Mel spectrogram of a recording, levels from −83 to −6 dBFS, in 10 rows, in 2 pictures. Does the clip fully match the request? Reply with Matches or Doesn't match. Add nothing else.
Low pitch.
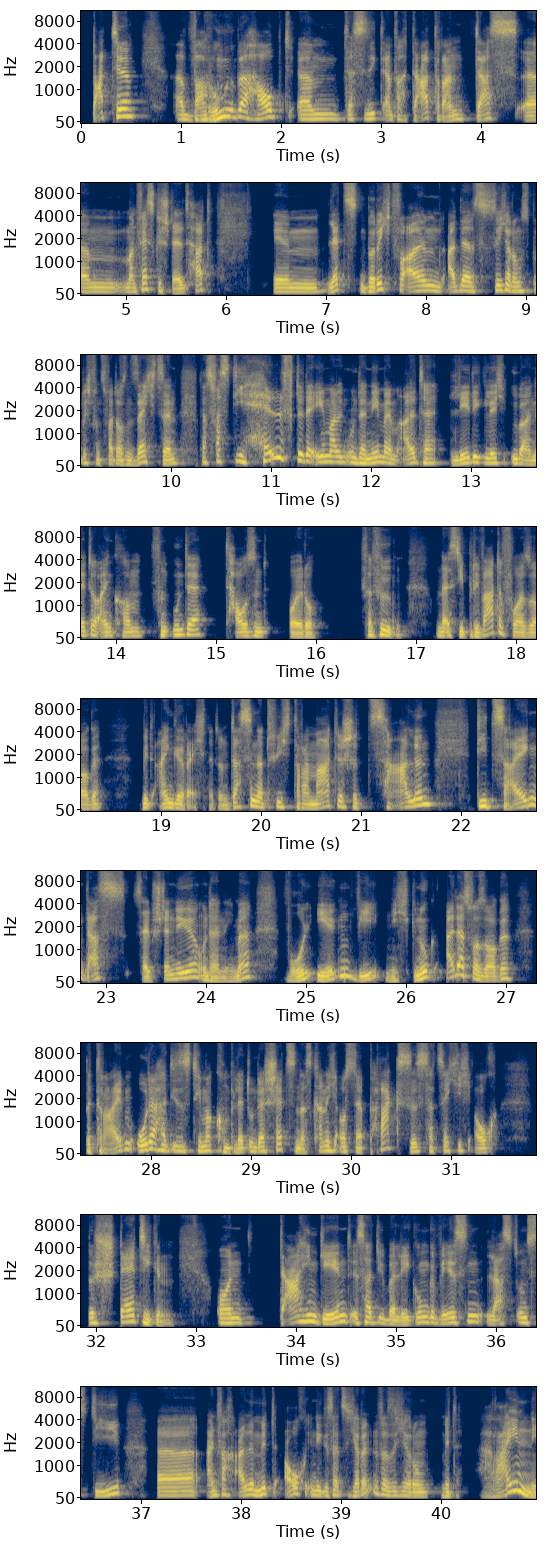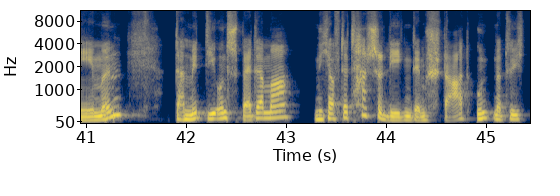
Matches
